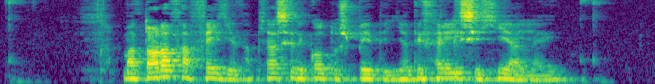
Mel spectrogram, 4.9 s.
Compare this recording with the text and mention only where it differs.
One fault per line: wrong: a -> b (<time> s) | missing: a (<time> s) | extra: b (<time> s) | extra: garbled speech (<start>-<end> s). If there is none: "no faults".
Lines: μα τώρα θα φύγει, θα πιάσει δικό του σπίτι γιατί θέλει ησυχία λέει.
no faults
